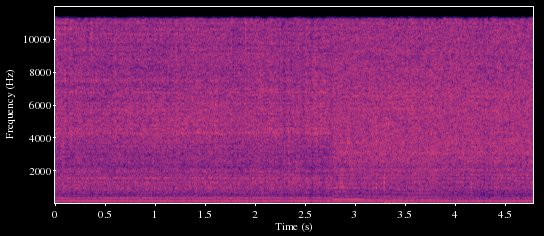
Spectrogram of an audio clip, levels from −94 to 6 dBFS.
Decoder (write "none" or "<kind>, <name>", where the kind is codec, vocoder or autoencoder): none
